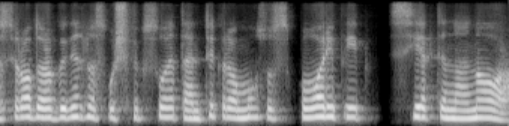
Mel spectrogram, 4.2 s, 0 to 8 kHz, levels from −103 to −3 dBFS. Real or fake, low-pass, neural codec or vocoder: fake; 7.2 kHz; codec, 16 kHz, 0.7 kbps, FocalCodec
